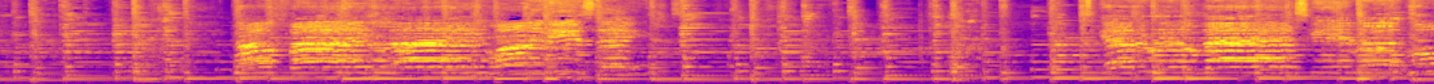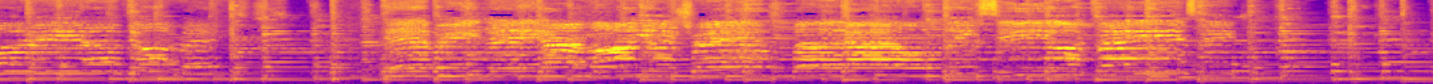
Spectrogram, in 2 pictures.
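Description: Female voices singing in harmony over a picked mandolin, acoustic guitar and banjo: an acoustic string-band song. The voices come in for phrases of a few seconds, with picking alone between them.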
